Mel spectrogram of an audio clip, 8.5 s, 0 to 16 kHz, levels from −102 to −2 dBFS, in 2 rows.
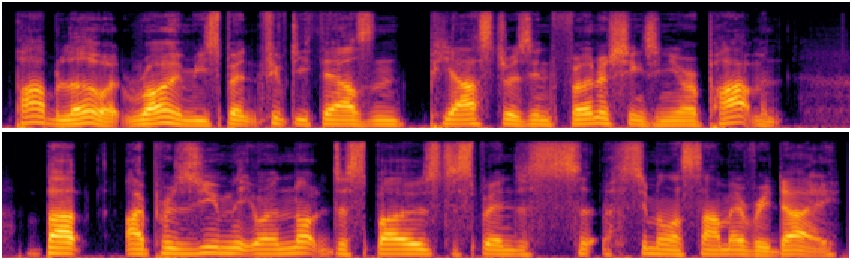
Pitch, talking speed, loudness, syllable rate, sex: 130 Hz, 190 wpm, -20 LUFS, 5.7 syllables/s, male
